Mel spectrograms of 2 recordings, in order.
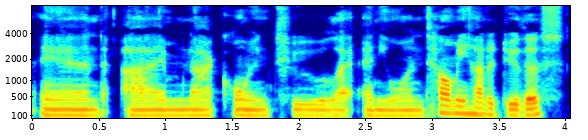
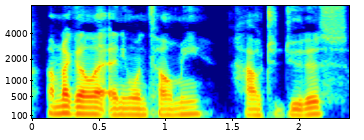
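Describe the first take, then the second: First: Said in the usual way. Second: "not" pushed louder and rising; stress on not. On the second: Real, not acted. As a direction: hit "not" firmly and louder. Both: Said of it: "sorry, I just burped".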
